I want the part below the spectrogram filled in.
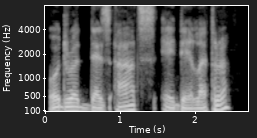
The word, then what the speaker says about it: Ordre des Arts et des Lettres: The French Ministry of Culture made her a commander of the, and you're probably going to have to correct me on the pronunciation here, but I'll give it a go, Ordre des Arts et des Lettres. – That's close enough.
